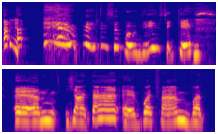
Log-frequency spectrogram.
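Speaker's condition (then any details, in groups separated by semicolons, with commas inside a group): Profound deafness with cochlear implant, congenital; audiologist adjusts implant every 2 years, lip-reads to confirm, misses fast group talk, phone calls hard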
